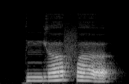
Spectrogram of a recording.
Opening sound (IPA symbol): nʲ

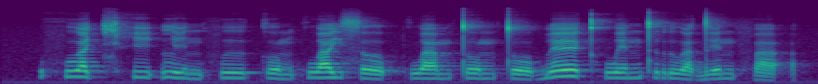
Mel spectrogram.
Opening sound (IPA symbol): f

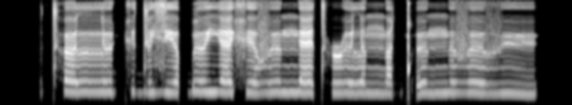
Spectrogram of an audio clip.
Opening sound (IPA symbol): tʰ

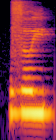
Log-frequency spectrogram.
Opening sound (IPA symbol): z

